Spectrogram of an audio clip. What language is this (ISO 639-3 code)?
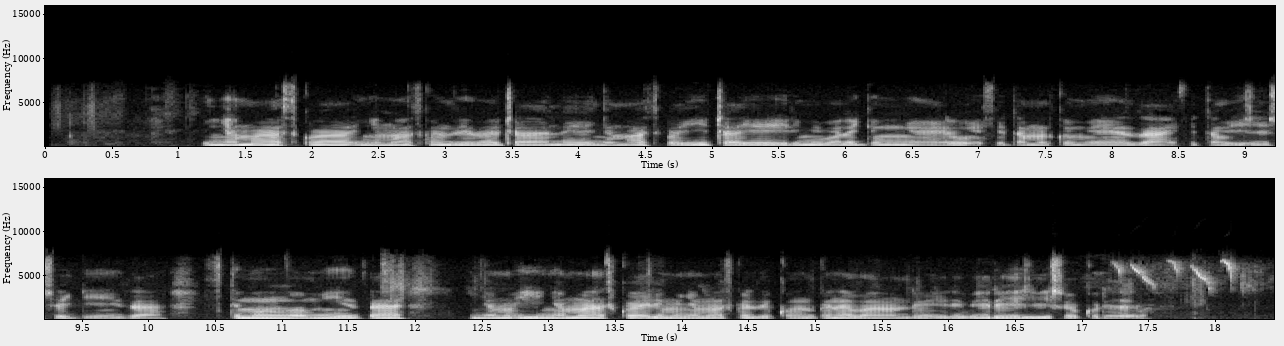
kin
